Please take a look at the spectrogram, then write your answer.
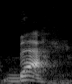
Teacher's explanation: The initial sound of thin and the final sound of bath are both voiceless dentals.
